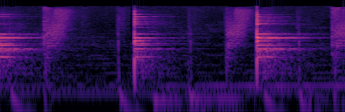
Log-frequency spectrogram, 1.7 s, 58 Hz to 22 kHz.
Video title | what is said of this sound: Ep. 01 - Como escolher o kettlebell ideal? | esse é um som mais oco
